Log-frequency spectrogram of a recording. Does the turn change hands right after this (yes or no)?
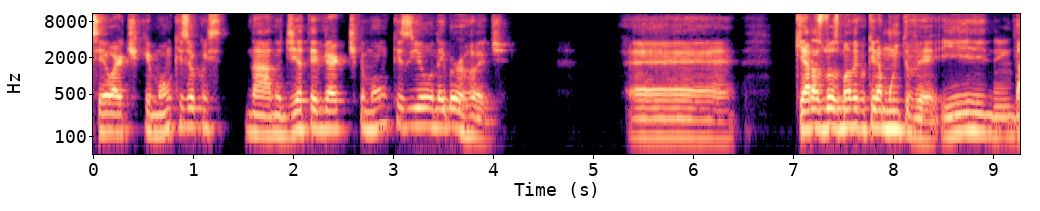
no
